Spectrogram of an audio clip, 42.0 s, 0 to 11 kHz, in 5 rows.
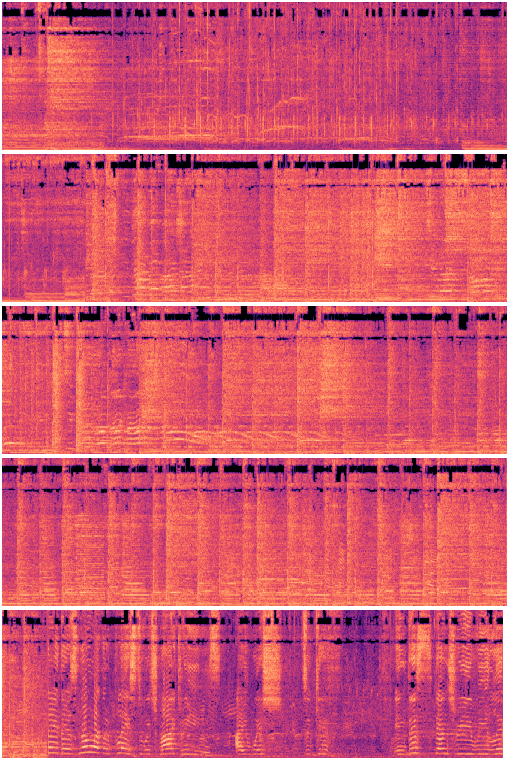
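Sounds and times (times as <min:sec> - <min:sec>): loud rock music: 0:00.0 - 0:02.2, 0:07.7 - 0:34.5.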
